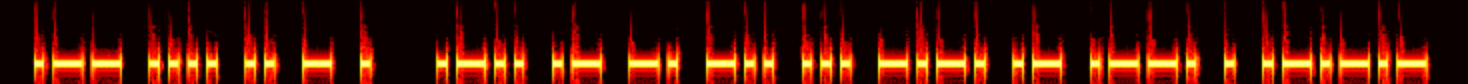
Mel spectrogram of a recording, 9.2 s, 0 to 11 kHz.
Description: Morse code, heard as a keyed tone, about 20 wpm, 700 Hz. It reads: WHITE LANDSCAPE.
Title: Difficult Sentences with Hints - 20wpm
